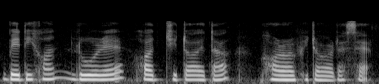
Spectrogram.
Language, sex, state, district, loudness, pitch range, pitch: Assamese, female, Assam, Kamrup Metropolitan, -16 LUFS, 210-230 Hz, 220 Hz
